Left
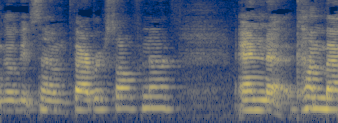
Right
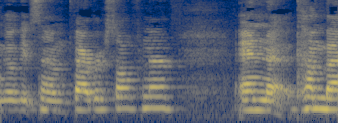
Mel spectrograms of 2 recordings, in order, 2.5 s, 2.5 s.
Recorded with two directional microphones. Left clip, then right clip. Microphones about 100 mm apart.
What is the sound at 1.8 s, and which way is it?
Speech, 15° left (ahead or behind).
